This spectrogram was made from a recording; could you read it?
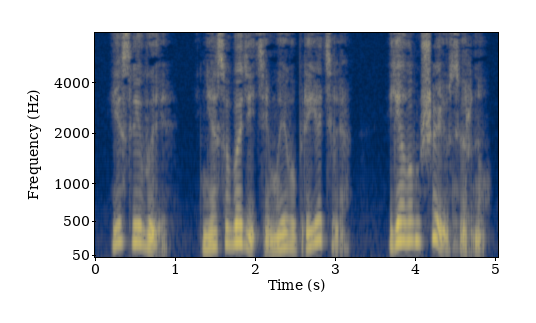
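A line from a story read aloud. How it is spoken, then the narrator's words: Quiet, even voice. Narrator (Russian): сказал тихим, ровным голосом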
